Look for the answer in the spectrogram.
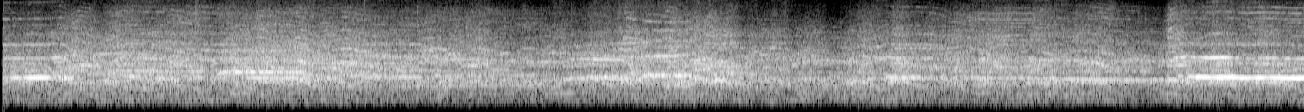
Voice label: Banter Crowd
